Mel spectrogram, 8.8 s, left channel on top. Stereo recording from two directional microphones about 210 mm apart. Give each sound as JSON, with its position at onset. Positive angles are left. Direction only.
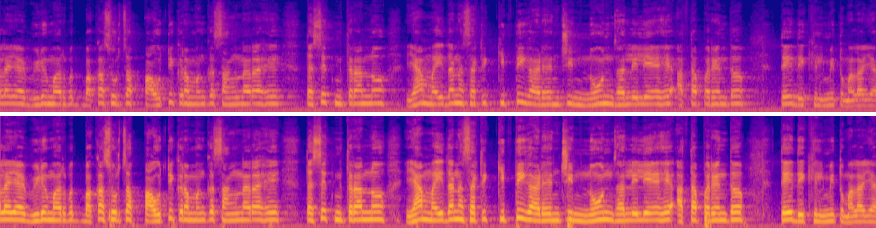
{"t": 0.0, "sound": "a man's voice", "side_deg": -50}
